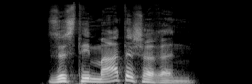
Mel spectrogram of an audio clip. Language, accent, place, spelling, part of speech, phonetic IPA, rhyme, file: German, Germany, Berlin, systematischeren, adjective, [zʏsteˈmaːtɪʃəʁən], -aːtɪʃəʁən, De-systematischeren.ogg
- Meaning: inflection of systematisch: 1. strong genitive masculine/neuter singular comparative degree 2. weak/mixed genitive/dative all-gender singular comparative degree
